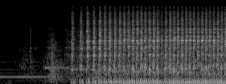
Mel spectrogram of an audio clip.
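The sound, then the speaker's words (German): An early, late-19th-century automobile engine starts up and runs with a rapid, steady chugging rhythm, loud and rattly, after a brief low hum at the start. No one speaks. “Steinway, die ist ja bekannt für großartige Klaviere und Konzertflügel und die hat, wusste ich auch nicht, Ende des 19. Jahrhunderts in Amerika auch Motoren und Autos gebaut.”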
